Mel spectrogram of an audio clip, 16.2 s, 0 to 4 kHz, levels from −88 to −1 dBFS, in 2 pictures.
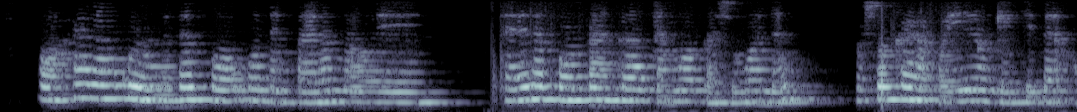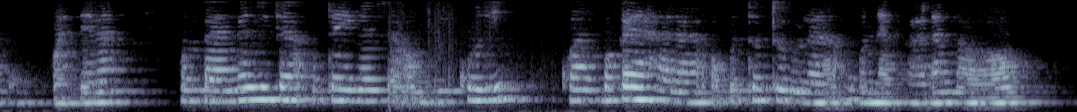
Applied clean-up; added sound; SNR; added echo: neural separator model SepFormer DNS4.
